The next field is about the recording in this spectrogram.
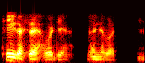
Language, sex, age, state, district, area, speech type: Assamese, male, 45-60, Assam, Dhemaji, rural, conversation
